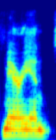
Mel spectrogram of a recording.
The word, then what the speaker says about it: Marion: And my first name is Marion, spelled with an O at the end, M-A-R-I-O-N.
